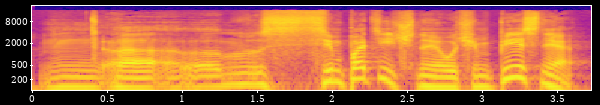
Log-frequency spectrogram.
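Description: A man's voice: medium pitch, animated. Male radio host, mid-range voice, casual live delivery, hesitant and often feeling for the next word. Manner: halting, hesitant, searching for words. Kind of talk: casual live talk, reading listeners' messages.

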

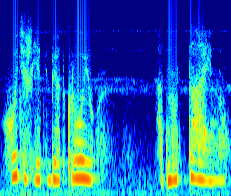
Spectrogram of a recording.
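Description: A shy, coy schoolgirl, high and slow-spoken, confiding softly in an old radio play. The recording is thin and tinny. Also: flat delivery, slightly rough, exaggerated voice. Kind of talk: Soviet radio play acting.

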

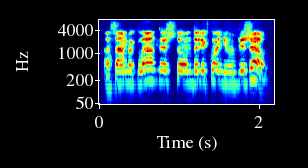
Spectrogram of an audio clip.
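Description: Guy early 30s, bright punchy voice, casual blunt movie podcast chat, bit muffled recording. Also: sits high, level tone, fast. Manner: blunt, colloquial, swears. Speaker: podcast co-host. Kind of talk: casual film discussion with joking paraphrases.

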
